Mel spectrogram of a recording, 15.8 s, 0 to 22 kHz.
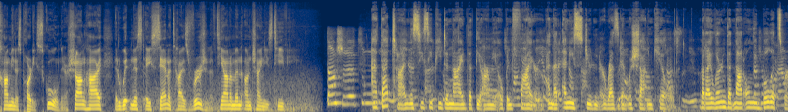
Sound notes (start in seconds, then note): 7.0 through translator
